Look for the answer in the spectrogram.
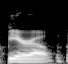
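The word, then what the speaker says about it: Spyro: It rhymes with hero. Zero. – Spiro.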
